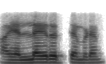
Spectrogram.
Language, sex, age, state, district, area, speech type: Kannada, male, 30-45, Karnataka, Mysore, rural, conversation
